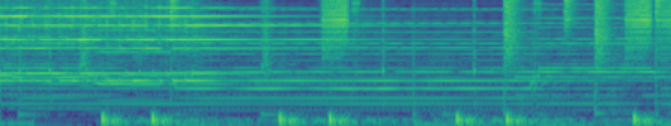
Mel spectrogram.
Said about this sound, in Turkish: Profesörün evde olduğu sırada telefonu Mossad ekipleri tarafından çalar.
